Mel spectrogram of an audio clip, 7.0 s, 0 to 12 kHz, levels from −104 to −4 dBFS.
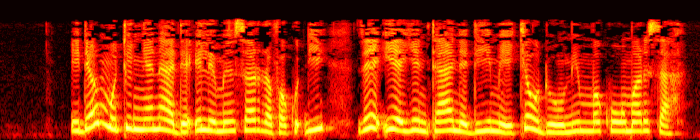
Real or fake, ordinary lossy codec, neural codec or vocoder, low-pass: real; MP3, 32 kbps; none; 7.2 kHz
